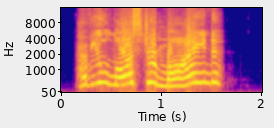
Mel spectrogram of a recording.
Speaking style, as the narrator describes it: he shouted

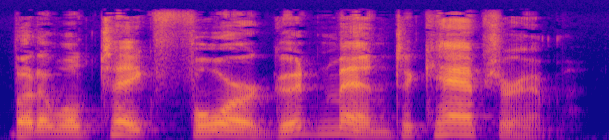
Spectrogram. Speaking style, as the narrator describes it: he telephoned excitedly

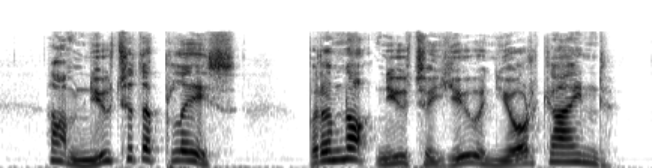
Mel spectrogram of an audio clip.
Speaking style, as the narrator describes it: cried McMurdo in cold fury

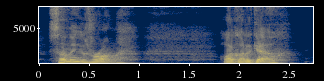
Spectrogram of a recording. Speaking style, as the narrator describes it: Danny gasped

